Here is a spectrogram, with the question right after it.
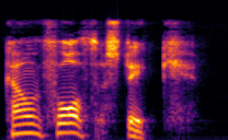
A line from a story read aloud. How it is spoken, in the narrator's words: suddenly he called out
